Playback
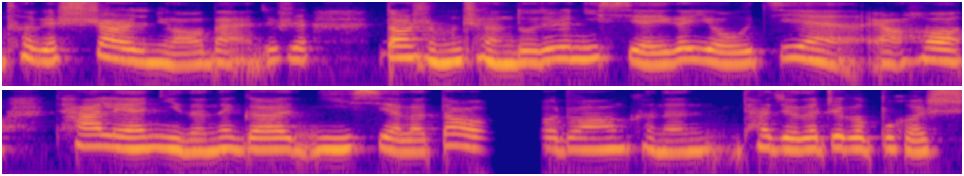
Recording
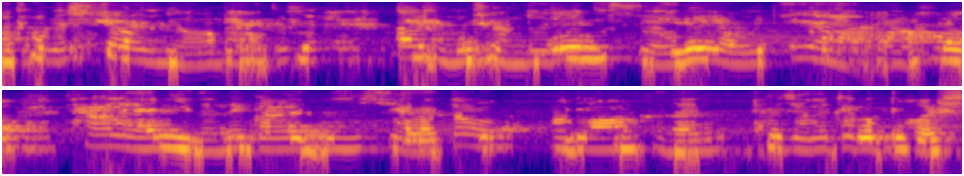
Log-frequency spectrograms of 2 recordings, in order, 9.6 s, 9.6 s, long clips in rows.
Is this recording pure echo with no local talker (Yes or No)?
Yes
